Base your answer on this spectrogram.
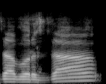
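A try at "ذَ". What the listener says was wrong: যা নয়, জাল। ওটি জাল। জাল জাবার নয়, ভালো করে বলেন দেখেন। খাড়া জাবার, খাড়া যুক্ত করেন। খাড়া, খয়াকারে খা, রয়াকারে রা, খাড়া যুক্ত করেন। জাল খাড়া যাবার যা,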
